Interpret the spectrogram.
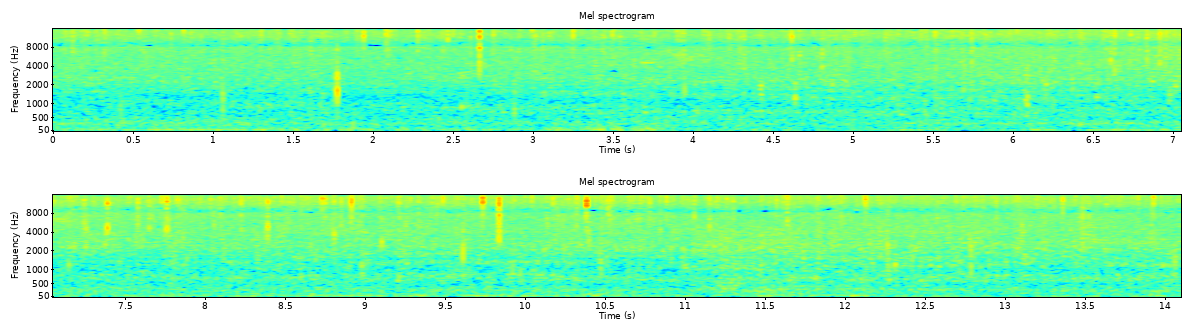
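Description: Steady rain falling on wet paving, an even hiss dotted with fine drop ticks, over a low rumble.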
